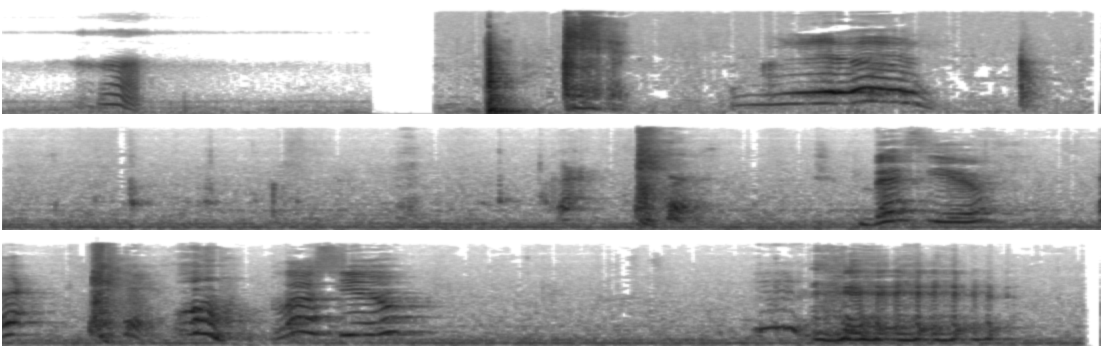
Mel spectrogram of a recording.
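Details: Baby's sneezes: several small, sharp sneeze bursts among cooing and babbling, with adults responding "Saúde!"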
